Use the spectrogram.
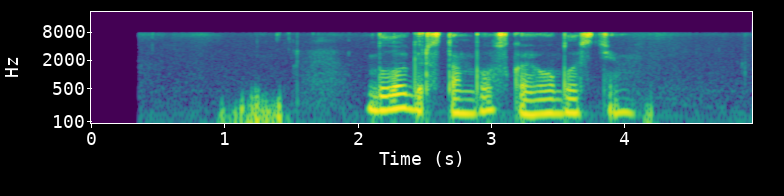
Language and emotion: Russian, neutral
